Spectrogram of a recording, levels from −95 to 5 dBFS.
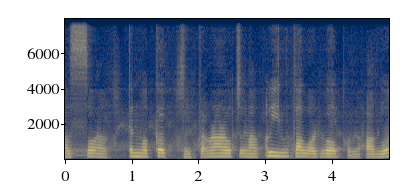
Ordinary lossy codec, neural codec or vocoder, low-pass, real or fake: none; codec, 16 kHz, 0.5 kbps, FreqCodec, larger model; none; fake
